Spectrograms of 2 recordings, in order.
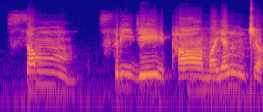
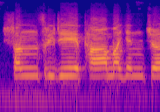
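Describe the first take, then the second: First: सम सृजे with a plain m, said very slowly; wrong pronunciation. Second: संसृजे with a nasal ं, said slowly; correct pronunciation. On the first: Teacher showing the wrong way, slow. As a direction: drag out सम सृजे, closing on म. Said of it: "तो अशुद्ध हो रहा है ना". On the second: Teacher giving the correct form, slow. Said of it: "तो यहाँ पर उच्चारण क्या होना चाहिए?". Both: Shown as a demonstration.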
